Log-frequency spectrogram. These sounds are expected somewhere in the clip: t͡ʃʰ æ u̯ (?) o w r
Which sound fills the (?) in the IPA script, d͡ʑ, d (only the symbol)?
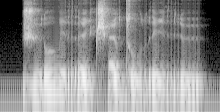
d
